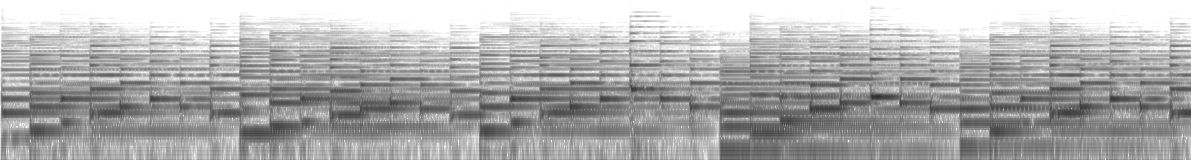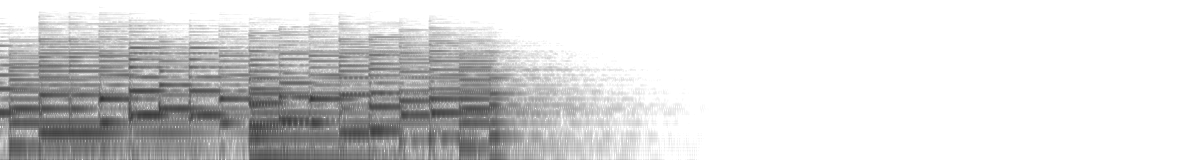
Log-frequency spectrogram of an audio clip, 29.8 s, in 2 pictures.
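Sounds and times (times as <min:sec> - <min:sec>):
prelude in D minor: 0:00.0 - 0:22.9.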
